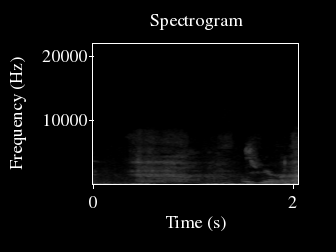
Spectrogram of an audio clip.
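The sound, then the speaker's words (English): Heavy, labored breathing from someone walking up a steep hill over the top of Brynna, with a couple of effortful, gasping breaths that take on a slightly wheezy, voiced edge, out of breath from the exertion. “So we're going to walk up over the top of Brynna now, but we're going up, as you can probably tell by my breathing, up quite a steep hill.”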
